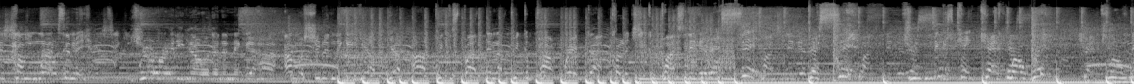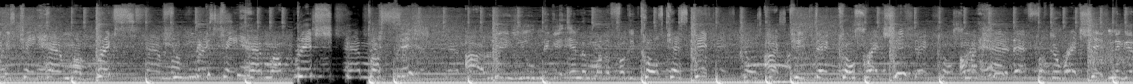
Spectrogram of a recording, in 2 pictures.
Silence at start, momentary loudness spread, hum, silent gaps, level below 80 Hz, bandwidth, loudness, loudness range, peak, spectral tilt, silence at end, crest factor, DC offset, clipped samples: 0 s; 6 LU; none; none; -14 dBFS; 19.5 kHz; -11 LUFS; 3 LU; 0 dBFS; -4.5 dB/octave; 0 s; 10 dB; 0.3%; 1%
